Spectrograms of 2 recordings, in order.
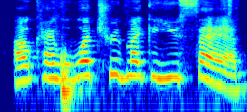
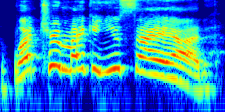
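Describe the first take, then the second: First: Said in the usual way. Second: High, loud, slow "truth" stressed; a mock-dramatic "What truth making you sad?"; emphatic repeat. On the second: Shown as a demonstration. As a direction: ask again, leaning hard on "truth". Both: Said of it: "repeats question bigger".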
